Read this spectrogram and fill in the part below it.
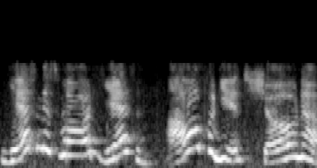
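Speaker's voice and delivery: put-on slow, drawling American Southern accent. Showing someone posing as a maid named Caroline how to answer, in a southern drawl. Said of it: "what did I tell you about that southern drawl".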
